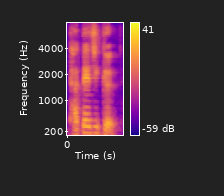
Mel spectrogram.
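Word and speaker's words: 縦軸: 그래서 세로축을 종축이라고 하는데 발음은 다떼지끄, 다떼지끄가 세로축이고요.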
